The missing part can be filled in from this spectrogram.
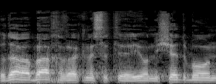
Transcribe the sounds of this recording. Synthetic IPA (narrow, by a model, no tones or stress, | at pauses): t̪o̞d̪aʁabaχaveeaknese̞t̪ejoniʃed̪bon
